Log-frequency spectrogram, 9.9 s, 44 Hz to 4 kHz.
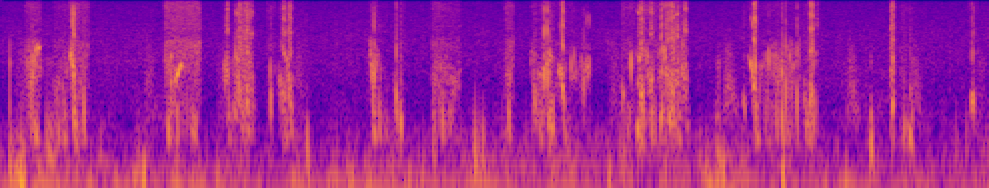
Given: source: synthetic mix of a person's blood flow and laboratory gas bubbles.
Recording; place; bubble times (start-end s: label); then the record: Doppler ultrasound of blood flow; subclavian vein
0.24-0.42 s: bubbles
0.52-0.88 s: bubbles
1.64-2.00 s: bubbles
2.21-2.55 s: bubbles
2.66-2.74 s: bubbles
2.77-2.95 s: bubbles
3.68-3.89 s: bubbles
3.92-4.04 s: bubbles
4.30-4.60 s: bubbles
5.02-5.12 s: bubbles
5.29-5.89 s: bubbles
6.18-6.88 s: bubbles
7.40-8.18 s: bubbles
8.87-8.95 s: bubbles
8.98-9.15 s: bubbles
9.66-9.76 s: bubbles
From the record:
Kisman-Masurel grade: 242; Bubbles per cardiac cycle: several, 3 to 8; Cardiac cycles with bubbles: 100%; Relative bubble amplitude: moderate (0.250 to 0.450); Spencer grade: 3 (all of the cardiac periods contain showers or single bubble signals, but not dominating or overriding the cardiac motion signals); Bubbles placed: anywhere in the cardiac cycle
